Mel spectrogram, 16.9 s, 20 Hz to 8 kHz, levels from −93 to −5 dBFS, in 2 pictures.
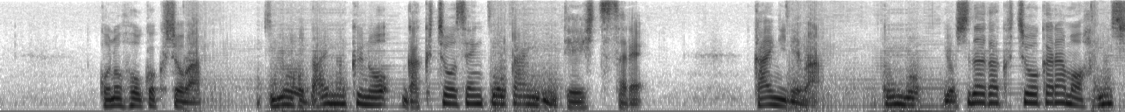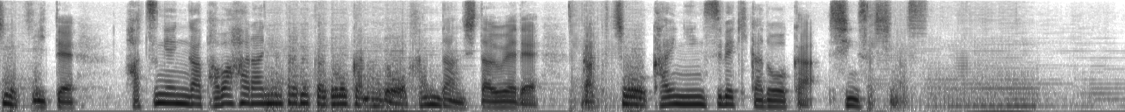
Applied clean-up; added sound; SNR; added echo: neural separator model SepFormer DNS4.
